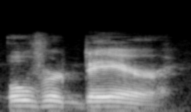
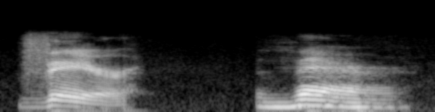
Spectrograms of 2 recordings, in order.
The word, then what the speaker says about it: there: in the word there you're pronouncing a d saying over dare with a D sound instead of over dare it's the there use your tongue and your teeth there there good good so um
